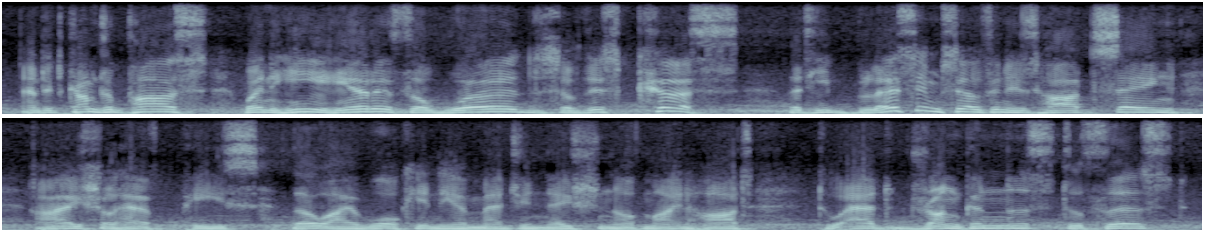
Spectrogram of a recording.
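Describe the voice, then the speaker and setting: A man's voice: medium pitch, natural voice. An actor playing a stern, fervent prophet exhorting his people in a grave, declamatory dramatized scripture reading. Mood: stern, warning. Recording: noisy 1970s cassette rip.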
